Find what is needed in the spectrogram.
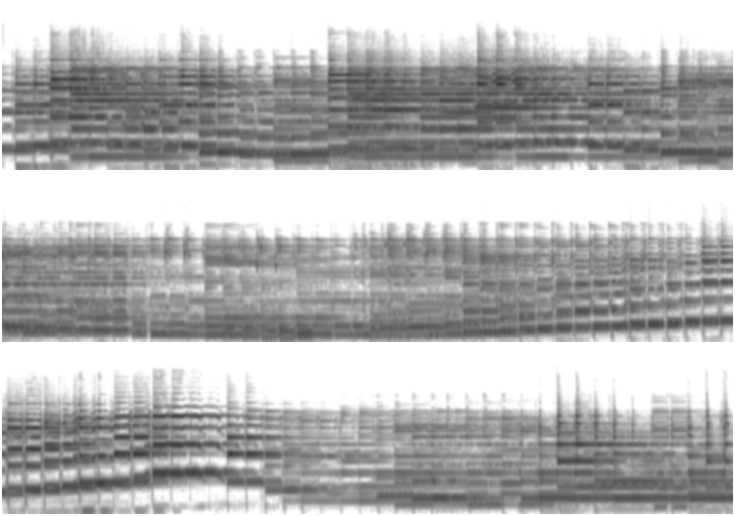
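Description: Electric guitar played through an EarthQuaker Plumes pedal in its clean-boost mode (no clipping) into a clean Supro amp, with a loud, short delay and reverb from an Avalanche Run: single-note lines with the notes repeating off the delay. Midway a long pitch glide sweeps down and then back up, and the level dips briefly near the end.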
